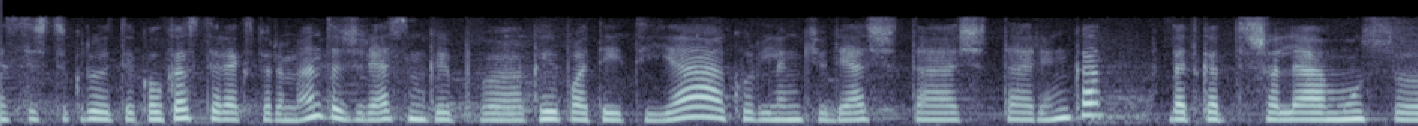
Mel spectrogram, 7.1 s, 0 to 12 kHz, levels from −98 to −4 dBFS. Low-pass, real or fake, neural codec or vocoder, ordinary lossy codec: 7.2 kHz; real; none; AAC, 48 kbps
